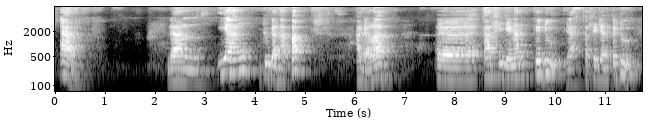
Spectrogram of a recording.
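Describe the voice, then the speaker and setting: A man from Central Java giving a casual political monologue, pausing often with fillers and repeating himself, with a chuckle now and then. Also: mid-range voice, fairly bright tone, very echoey. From Brebes, Central Java. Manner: slow, hesitant, many fillers and repetitions, chuckles often. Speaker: political commentator.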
